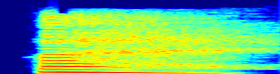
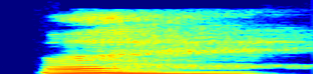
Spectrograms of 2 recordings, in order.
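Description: First: Sigh. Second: Lower, softer sigh; a deflated little sigh. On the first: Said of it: "叹了口气说". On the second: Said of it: "也叹了口气说". (低声叹气) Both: Acted.

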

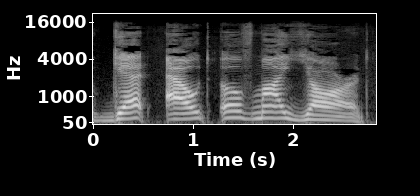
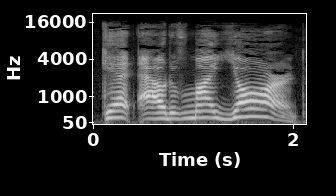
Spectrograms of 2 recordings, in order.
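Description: First: Slow, louder angry yell. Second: Louder shout with the stress on yard; angry yell. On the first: Angry neighbour yelling at the pig in her yard. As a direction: bark it at the pig again. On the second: Angry neighbour chasing the pig out of her yard. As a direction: make the word yard land hard. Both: Acted. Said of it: "Eugenia真的很生气".

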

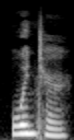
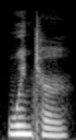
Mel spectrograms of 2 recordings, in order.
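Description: Both takes have the same delivery.

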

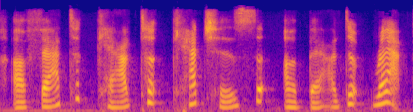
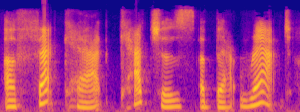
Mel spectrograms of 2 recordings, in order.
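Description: First: "fat cat", "bad rat" with an extra uh after each t and d; heavy final consonants. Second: "fat cat", "bad rat" slowly with unreleased t and d; slow model, dropping the endings of "fat" and "bad"; light endings. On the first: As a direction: mimic a student over-releasing every ending in "fat cat". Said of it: "你的尾音发得太重啦". (模仿学生把 fat、cat、bad、rat 的尾音读得太重) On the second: Shown as a demonstration. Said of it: "尾音要轻轻地发". (慢读示范，fat、bad 的尾音轻轻带过)

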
